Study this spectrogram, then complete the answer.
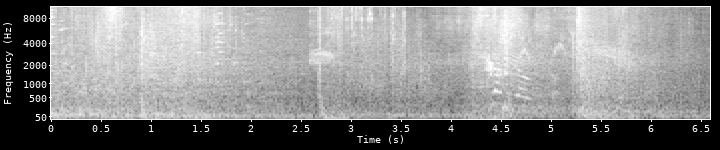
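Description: Confringo fire-blast spells go off in the Hogwarts Legacy video game, a string of booming bursts over a dense, noisy battle mix with voices in the background.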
